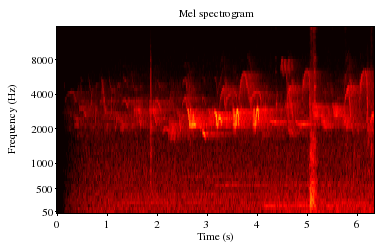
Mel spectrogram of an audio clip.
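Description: Birds chirping, many short high calls overlapping, fading in over the first second or two.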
